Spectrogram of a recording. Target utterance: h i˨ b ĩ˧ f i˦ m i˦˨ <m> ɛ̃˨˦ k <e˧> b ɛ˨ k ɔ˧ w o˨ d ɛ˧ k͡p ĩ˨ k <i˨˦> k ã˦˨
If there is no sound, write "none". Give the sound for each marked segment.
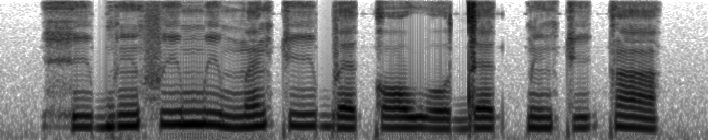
m, i˧, i˨˦

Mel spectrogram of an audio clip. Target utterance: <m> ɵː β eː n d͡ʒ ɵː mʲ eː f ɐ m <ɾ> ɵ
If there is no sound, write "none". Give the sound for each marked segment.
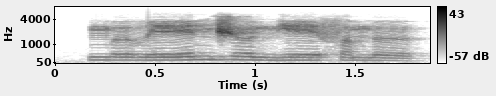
m, ɾ

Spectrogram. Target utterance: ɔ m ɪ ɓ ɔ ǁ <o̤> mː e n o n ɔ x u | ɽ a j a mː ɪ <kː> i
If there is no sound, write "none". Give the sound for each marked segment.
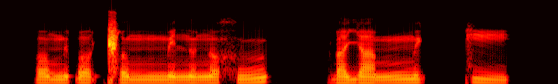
o, kː

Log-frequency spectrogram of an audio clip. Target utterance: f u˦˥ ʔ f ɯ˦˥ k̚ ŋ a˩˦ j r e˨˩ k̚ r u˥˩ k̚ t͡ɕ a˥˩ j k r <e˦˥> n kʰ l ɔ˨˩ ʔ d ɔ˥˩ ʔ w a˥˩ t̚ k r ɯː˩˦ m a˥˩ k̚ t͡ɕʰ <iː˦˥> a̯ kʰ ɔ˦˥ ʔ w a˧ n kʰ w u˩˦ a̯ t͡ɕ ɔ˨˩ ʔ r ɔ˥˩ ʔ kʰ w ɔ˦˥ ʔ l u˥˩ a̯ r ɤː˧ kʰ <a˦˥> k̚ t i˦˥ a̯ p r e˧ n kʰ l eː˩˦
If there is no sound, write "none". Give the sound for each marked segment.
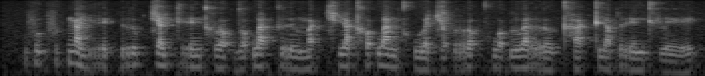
e˧, i˦˥, a˦˥

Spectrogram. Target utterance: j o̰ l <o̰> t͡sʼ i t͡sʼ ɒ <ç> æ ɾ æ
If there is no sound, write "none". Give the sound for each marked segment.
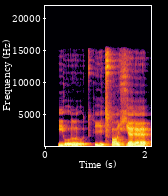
o̰, ç

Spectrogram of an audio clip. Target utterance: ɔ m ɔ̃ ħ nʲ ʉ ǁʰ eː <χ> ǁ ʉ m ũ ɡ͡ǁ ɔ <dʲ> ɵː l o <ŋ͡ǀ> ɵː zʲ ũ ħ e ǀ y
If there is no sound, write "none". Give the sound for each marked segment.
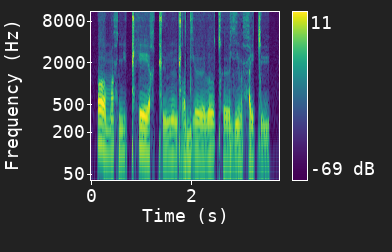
χ, dʲ, ǀʰ

